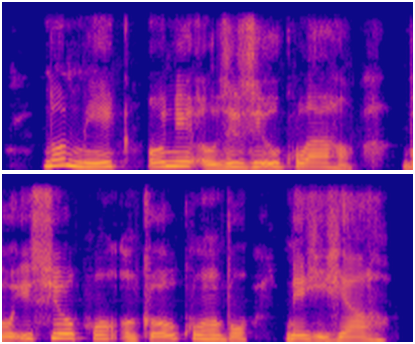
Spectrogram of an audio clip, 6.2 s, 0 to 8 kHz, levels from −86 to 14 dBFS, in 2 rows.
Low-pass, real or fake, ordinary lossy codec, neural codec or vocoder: 7.2 kHz; fake; none; codec, 16 kHz, 2 kbps, FunCodec, trained on LibriTTS, 25 frames a second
